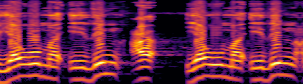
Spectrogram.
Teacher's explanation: دو زیر کی تنوین کے بعد حروف حلقی کے 6 حرفوں میں سے عین آیا ہے، اس لیے اس کو بغیر غنے کے جلد پڑھیں گے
